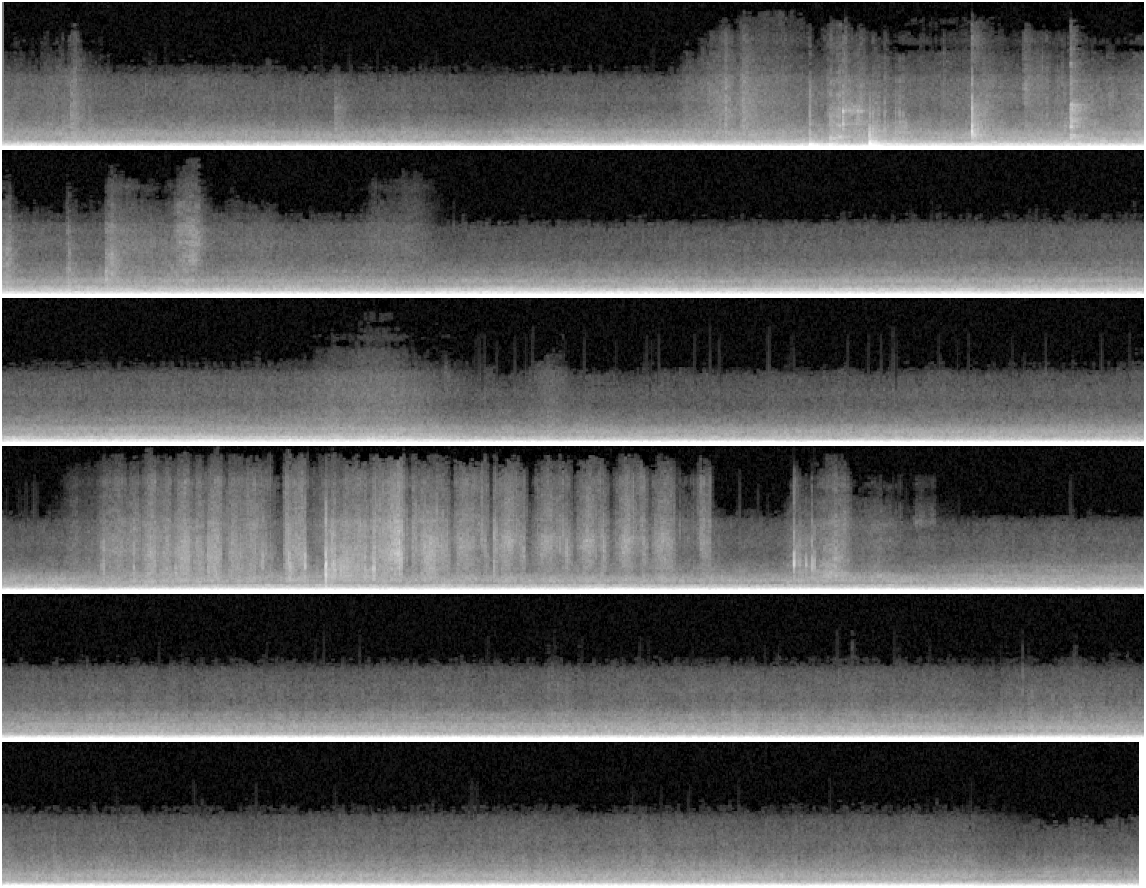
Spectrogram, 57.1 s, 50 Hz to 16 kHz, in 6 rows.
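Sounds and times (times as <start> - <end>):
steady low rumble: 0.0 - 6.8, 7.4 - 57.0.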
